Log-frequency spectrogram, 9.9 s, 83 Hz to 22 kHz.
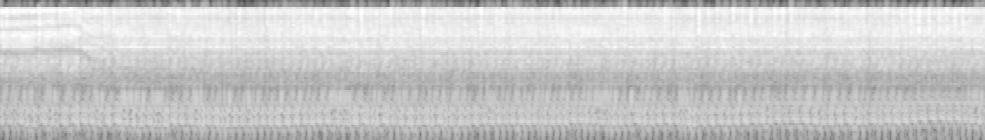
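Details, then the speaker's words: Husqvarna 385 chainsaw after assembly, first start and early heat cycles: steady high two-stroke buzz holding an even note without misses or sputter, sounds good and idles good. Finding: normal running. "work sounds good idles good good"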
